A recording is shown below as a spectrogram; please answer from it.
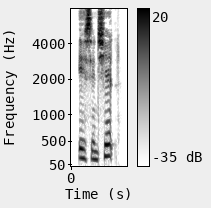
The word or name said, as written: essentiel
